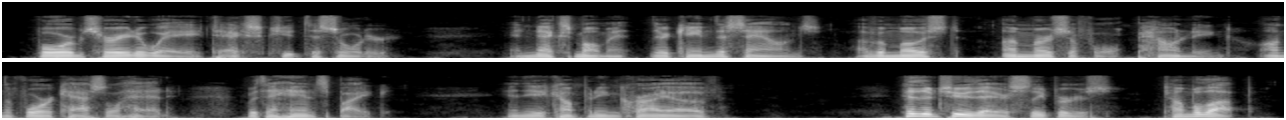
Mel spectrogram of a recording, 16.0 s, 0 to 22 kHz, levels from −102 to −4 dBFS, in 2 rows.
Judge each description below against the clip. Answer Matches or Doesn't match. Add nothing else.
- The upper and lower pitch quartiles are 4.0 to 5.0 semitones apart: Doesn't match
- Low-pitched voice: Matches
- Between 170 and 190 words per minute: Doesn't match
